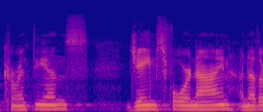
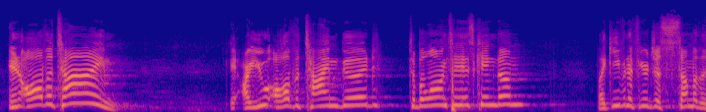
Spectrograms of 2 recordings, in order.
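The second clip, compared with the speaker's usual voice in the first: rising, louder preacher's climb; preaching at full force; 9 semitones higher, 8 dB louder than usual. Acted. Pastor to congregation, building to a loud, high preach. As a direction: drive it home from the pulpit, building higher.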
